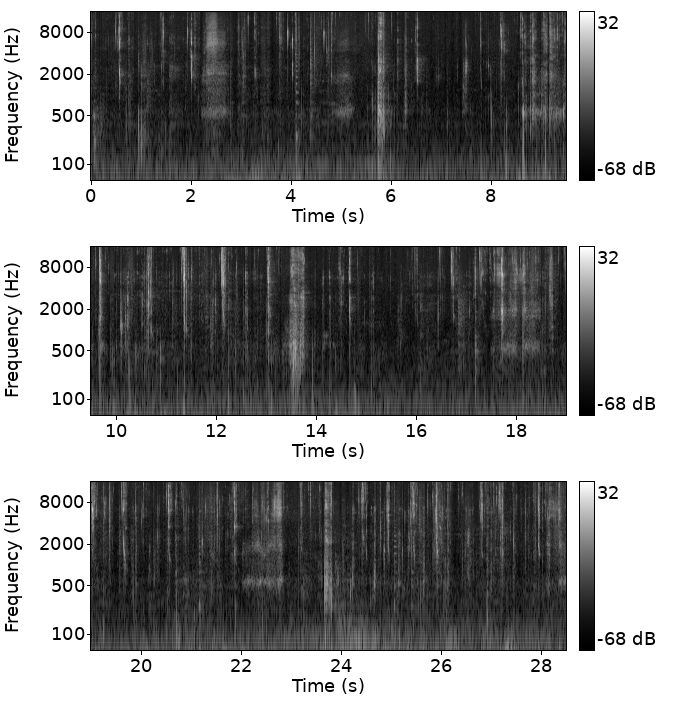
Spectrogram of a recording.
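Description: Close-up eating sounds: chewing and wet mouth smacks while eating mashed boiled rice with dal and potato by hand, with fingers squishing the rice on a steel plate. Many short sharp clicks, with louder smacks about six seconds in and near the middle.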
